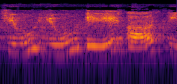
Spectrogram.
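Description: A high child-like voice singing or chanting short sing-song syllables, its pitch swooping up and down.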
